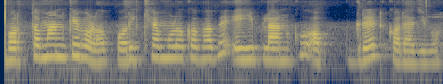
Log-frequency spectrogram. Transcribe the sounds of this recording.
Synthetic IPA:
bɔɾt̪ɔmanɔkebɔɭɔpɔɾikʰːjamuɭɔkɔbʱabeʔeɦiplanɔkuɔp̚ | ɡɾeɖkɔɾad͡ʒibɔ

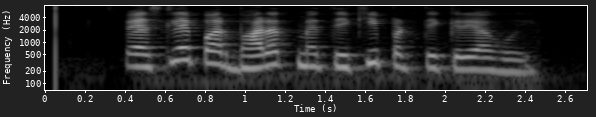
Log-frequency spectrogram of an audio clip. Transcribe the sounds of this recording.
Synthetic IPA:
ɪsfɛːslepɐɾbʱaːɾət̪mẽt̪eːkʰipɾət̪ɪkɾɪjaɦuiː

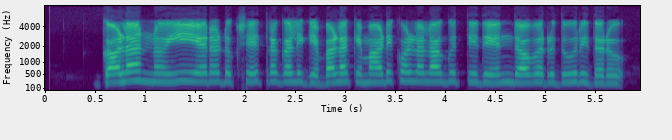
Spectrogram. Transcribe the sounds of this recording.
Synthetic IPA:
ɡɐɭɐnːuiːɛɾɐɽukʂeːt̪ɾɐɡɐɭiɡe̞bɐɭɐke̞maːɽikɔɭːɐlaːɡut̪ːid̪e̞ːnd̪uɐʋɐɾud̪uːɾid̪ɐɾu

